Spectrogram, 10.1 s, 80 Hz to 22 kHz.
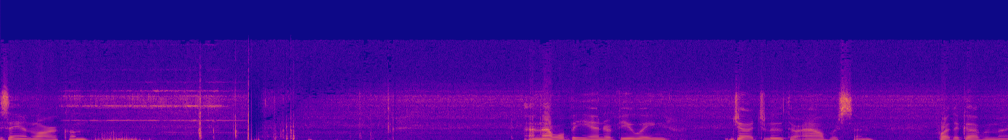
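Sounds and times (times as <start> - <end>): faint high whine: 0.0 - 10.0.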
